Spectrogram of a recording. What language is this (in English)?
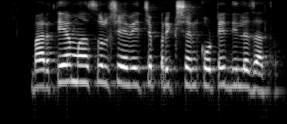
Marathi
